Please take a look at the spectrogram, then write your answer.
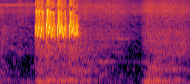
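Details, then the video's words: Wergan jawa (Spotted Crocias) in active song: one short burst of quick, rattling high notes, about four pulses under a second, then quiet with a faint low rumble. "BURUNG WERGAN JAWA GACOR Nyiul, nyuling, Ngebren"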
